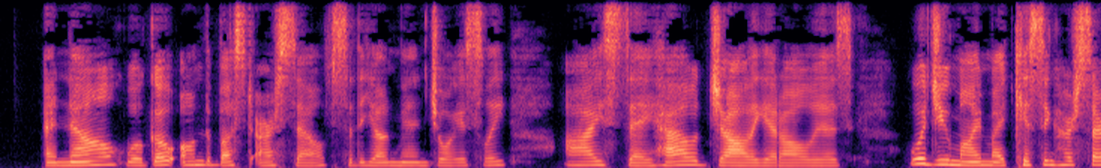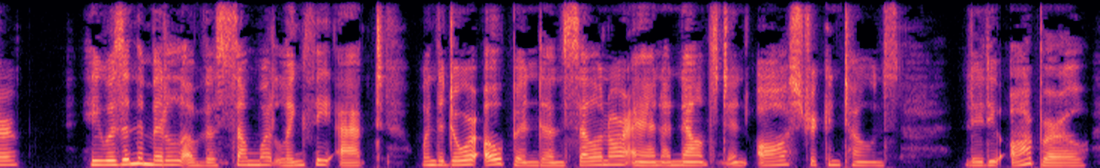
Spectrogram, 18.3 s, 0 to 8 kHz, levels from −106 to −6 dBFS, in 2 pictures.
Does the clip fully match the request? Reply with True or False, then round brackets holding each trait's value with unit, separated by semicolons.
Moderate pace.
True (165 wpm)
